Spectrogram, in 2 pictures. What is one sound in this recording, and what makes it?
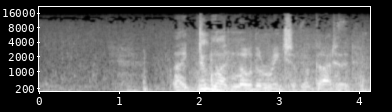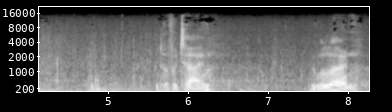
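Water laps against a small wooden boat.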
